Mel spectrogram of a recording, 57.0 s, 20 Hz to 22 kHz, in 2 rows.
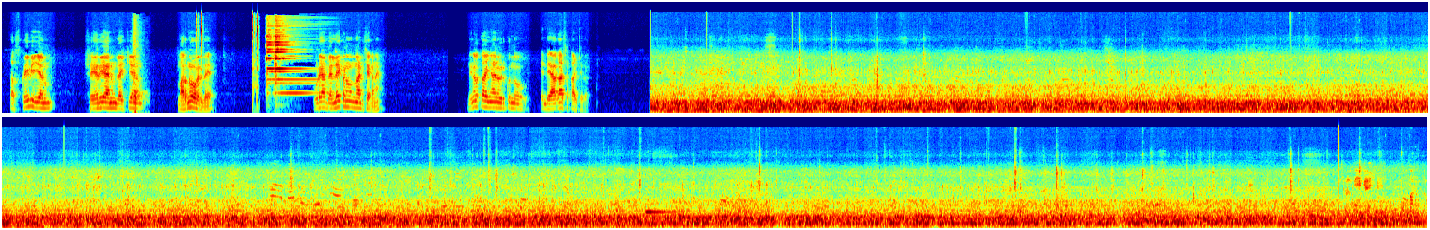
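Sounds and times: jet airliner cabin noise: 0:13.0 - 0:57.0.

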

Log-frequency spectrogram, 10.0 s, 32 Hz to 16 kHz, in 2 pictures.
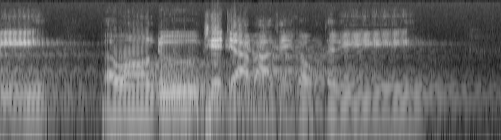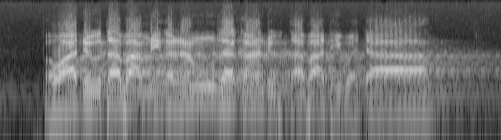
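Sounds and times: low voice chanting: 0:00.0 - 0:04.5.

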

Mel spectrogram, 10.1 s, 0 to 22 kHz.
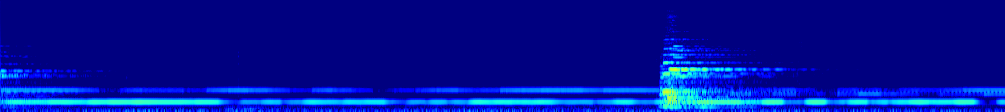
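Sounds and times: pure steady tone: 0:00.0 - 0:10.0.

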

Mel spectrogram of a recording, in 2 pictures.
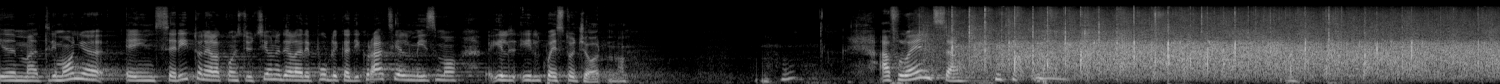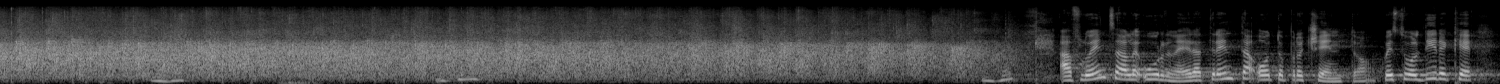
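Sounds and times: audience applauding: 0:09.0 - 0:25.4.

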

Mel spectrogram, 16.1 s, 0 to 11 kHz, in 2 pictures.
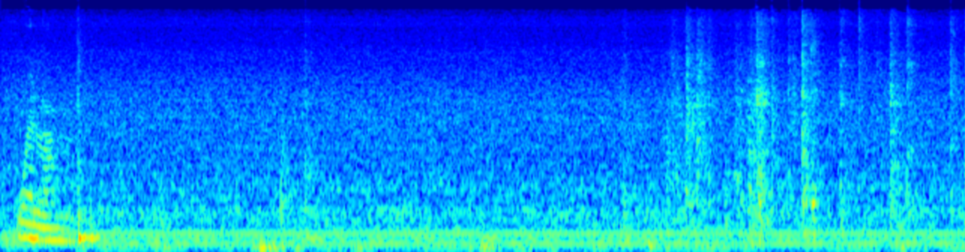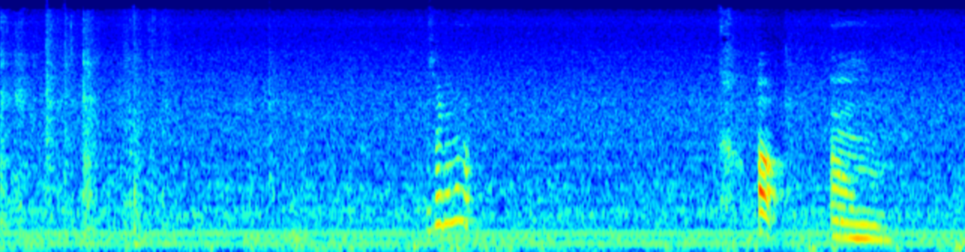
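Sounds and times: fan humming: 0:00.0 - 0:16.0
small objects clicking and rustling: 0:05.6 - 0:09.5.

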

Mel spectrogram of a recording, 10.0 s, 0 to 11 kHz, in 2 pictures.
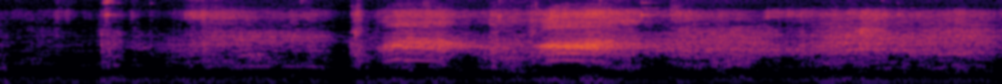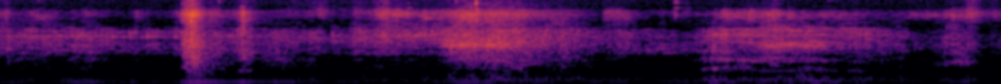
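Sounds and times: crow cawing: 0:01.8 - 0:03.6.

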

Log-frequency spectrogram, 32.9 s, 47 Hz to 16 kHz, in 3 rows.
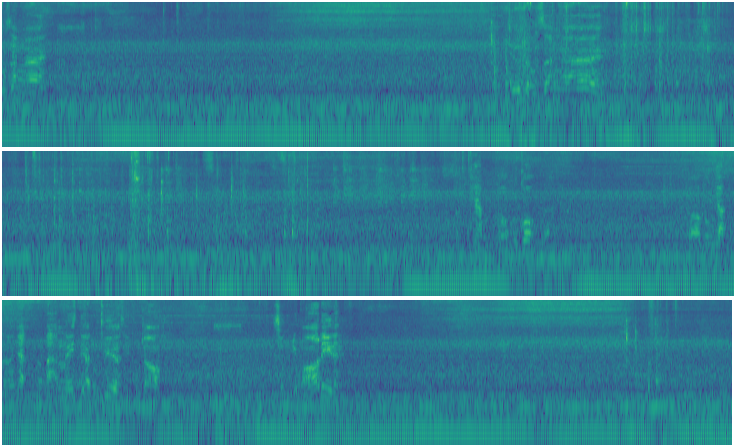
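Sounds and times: excavator diesel engine drone: 0:00.0 - 0:32.9.

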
